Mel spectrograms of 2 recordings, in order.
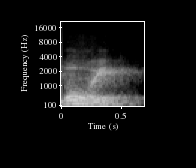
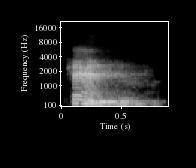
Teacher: B as in boy is voiced. P as in pen is voiceless.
